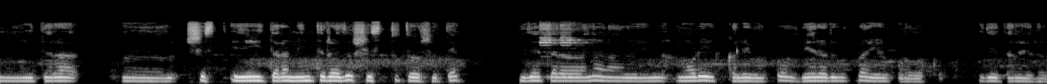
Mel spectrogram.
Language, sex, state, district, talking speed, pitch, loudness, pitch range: Kannada, male, Karnataka, Bellary, 115 wpm, 160 Hz, -16 LUFS, 155-175 Hz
